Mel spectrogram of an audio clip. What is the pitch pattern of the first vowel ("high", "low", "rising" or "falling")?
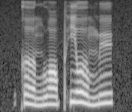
low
